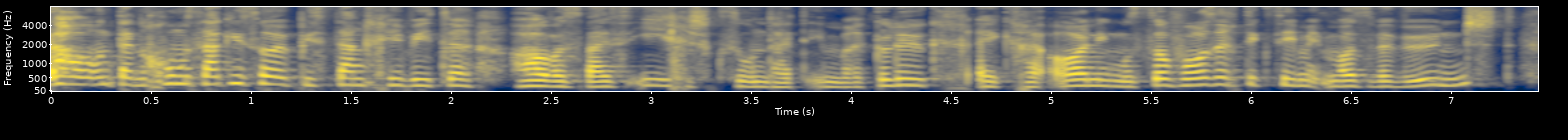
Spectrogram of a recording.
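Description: Noticeable background noise sits under speech that is fairly quick, with ordinary pitch variation. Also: woman, fairly high pitch for a woman. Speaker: actress. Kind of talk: public interview in front of live audience.

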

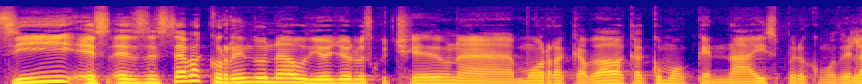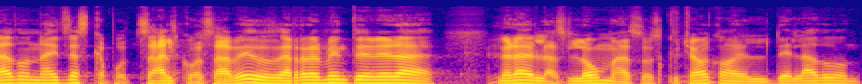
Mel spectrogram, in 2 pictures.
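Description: Against a quiet background, a man with a Mexican accent talks very fast at a medium pitch with lively intonation. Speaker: radio show host. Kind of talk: casual chat.

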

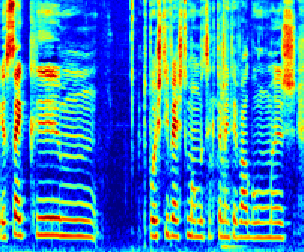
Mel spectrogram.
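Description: The speaker is a woman whose pitch is medium. She keeps a moderate pace. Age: 20s. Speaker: podcast host. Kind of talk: casual interview.

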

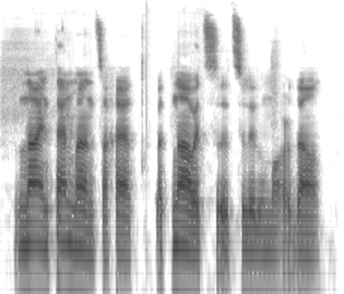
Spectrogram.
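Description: This man has a very deep, low pitch. He speaks with a Slovenian accent. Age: 30s. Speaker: DJ, producer and label owner. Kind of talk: casual interview. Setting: live stream video call. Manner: halting.

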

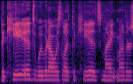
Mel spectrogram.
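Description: A woman speaks at a fairly slow pace with an Appalachian accent, recorded very cleanly against a silent background. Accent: Appalachian Kentucky. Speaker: nonprofit founder. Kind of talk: interview. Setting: studio.

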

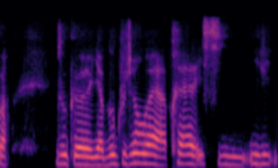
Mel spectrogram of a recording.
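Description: Using an ordinary speaking voice, a woman talks at a fairly low pitch and a fairly slow pace. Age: 20s. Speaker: traveller. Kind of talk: interview.

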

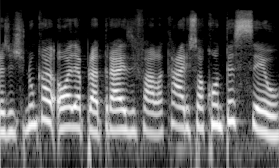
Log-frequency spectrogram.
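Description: A woman speaks fairly quickly in a high voice, her intonation lively. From Brazil, Belém. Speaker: podcast co-host. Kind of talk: casual chat.

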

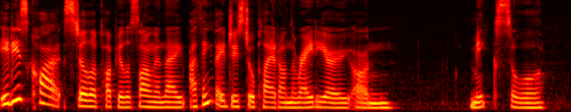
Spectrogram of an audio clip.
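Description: An Australian accent at a moderate pace, with ordinary pitch variation and very even loudness. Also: woman, very deep, low pitch for a woman. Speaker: guest co-host. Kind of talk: casual chat.

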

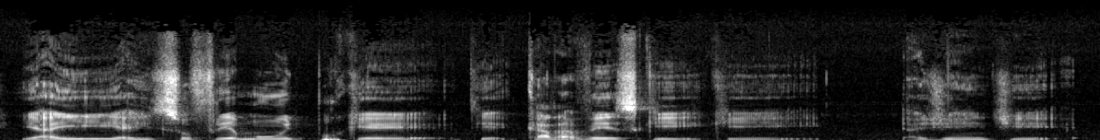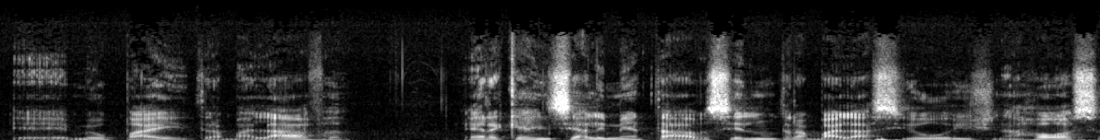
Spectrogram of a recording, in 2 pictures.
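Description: A man with a dark, mellow tone talks at a fairly slow pace with lively intonation. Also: medium pitch for a man. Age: 40s. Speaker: community leader and former city councillor. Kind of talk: interview.

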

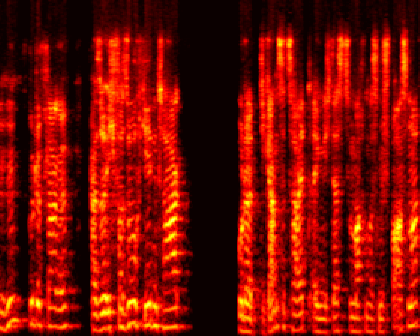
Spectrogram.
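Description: Talking at a fairly quick pace, this man has a high pitch and ordinary pitch variation. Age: 20s. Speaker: student and startup founder. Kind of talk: casual interview.

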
